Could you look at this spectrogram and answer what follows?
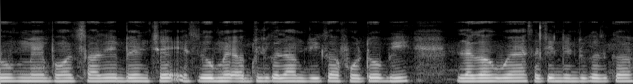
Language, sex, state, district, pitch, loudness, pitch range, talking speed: Hindi, male, Uttar Pradesh, Jyotiba Phule Nagar, 150 Hz, -16 LUFS, 145-150 Hz, 210 wpm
